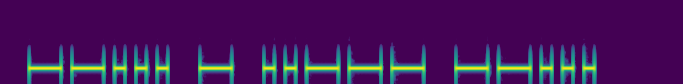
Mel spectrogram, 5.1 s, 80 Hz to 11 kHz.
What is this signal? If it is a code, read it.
Morse code, heard as a keyed tone, about 15 wpm, 700 Hz. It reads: 7T27
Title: Common Cut Numbers - 4-Digit 15wpm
